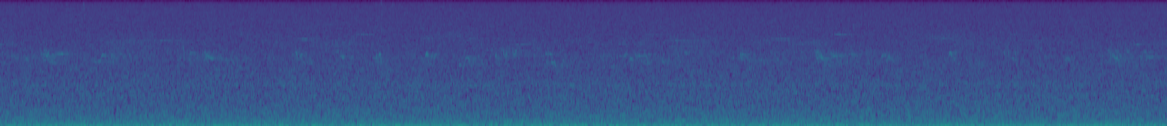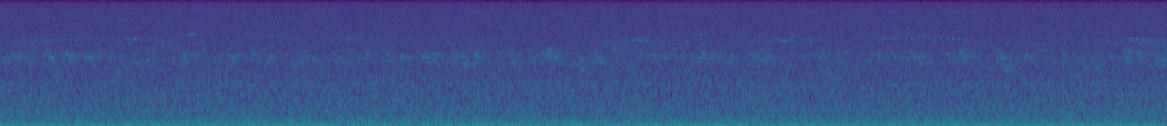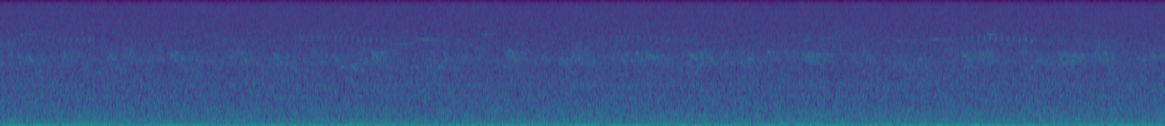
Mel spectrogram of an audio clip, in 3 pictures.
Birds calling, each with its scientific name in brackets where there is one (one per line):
American Robin (Turdus migratorius)
Dark-eyed Junco (Junco hyemalis)
Pacific-slope Flycatcher (Empidonax difficilis)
